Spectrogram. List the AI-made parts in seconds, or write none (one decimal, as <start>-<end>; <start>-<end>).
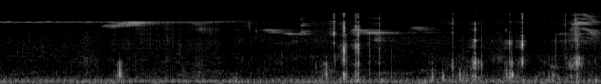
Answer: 1.1-2.2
